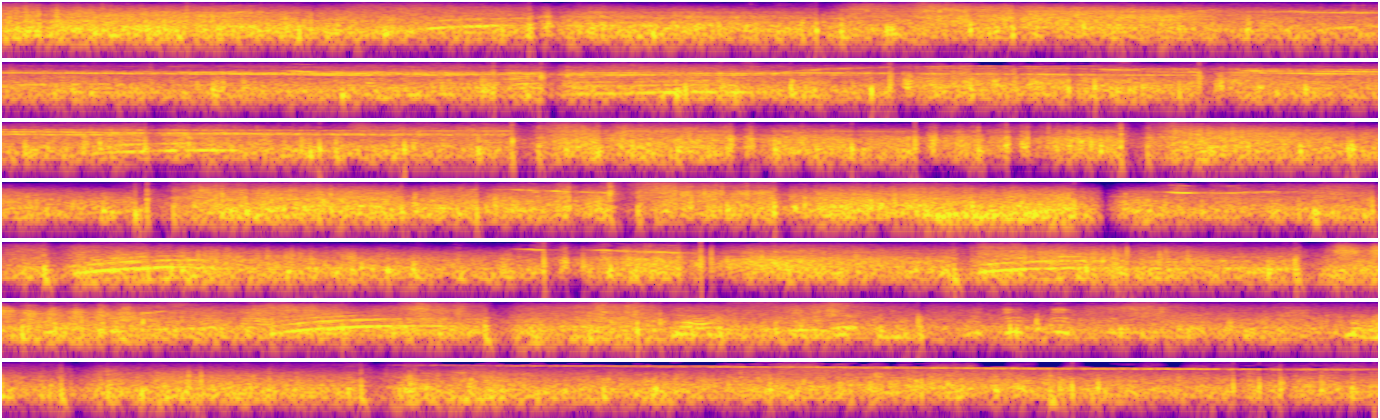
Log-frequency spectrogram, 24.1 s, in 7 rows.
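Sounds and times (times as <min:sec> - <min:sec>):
firecracker bangs: 0:00.0 - 0:24.0
firework crackle: 0:00.0 - 0:24.0
rocket whistles: 0:00.2 - 0:01.4, 0:02.2 - 0:10.0, 0:11.5 - 0:12.3, 0:13.1 - 0:14.4, 0:15.0 - 0:18.8, 0:21.6 - 0:24.0.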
